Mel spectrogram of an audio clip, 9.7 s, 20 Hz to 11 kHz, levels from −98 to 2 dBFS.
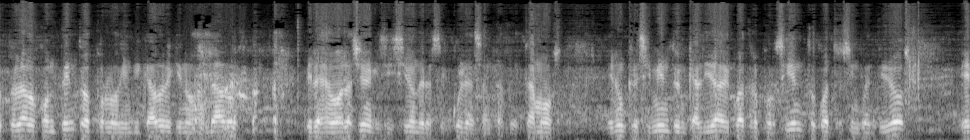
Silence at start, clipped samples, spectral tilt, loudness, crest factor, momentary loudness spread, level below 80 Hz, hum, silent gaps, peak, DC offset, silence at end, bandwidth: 0 s; under 0.1%; -4.5 dB/octave; -17 LUFS; 16 dB; 10 LU; -46 dBFS; none; none; -2 dBFS; under 0.1%; 0 s; 11 kHz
